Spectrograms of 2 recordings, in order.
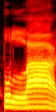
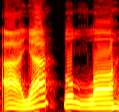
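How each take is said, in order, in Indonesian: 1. Bunyi L pada "Allah" tipis dan ringan. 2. Bunyi L pada "Allah" tebal dan berat. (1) "jangan dibaca tulla, jangan. Tapi dibaca tebal" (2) "dibaca tebal, dibaca tafkhim. Maka dibaca ayatullah"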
